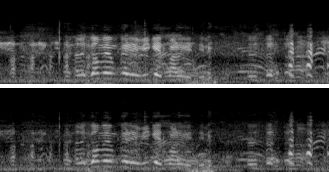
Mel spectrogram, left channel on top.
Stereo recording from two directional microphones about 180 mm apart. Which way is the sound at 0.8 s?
35° right (ahead or behind).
